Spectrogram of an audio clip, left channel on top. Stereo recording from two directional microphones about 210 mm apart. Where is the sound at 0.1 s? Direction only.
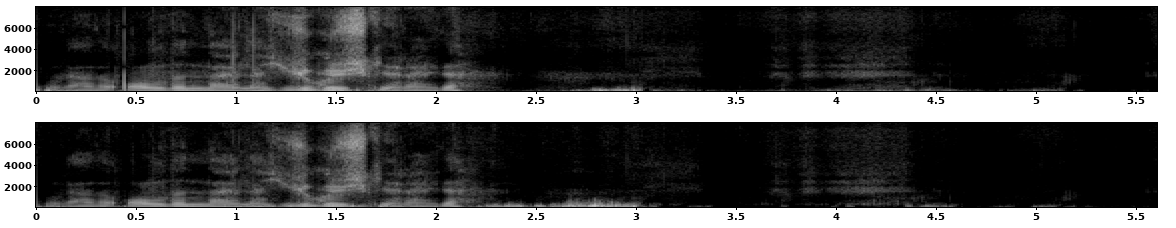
15° right (ahead or behind).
